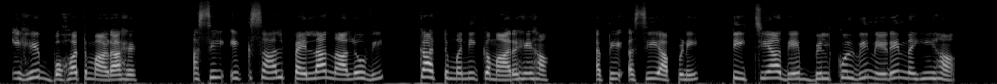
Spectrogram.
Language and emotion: Punjabi, disgusted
